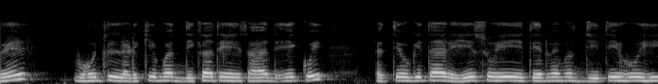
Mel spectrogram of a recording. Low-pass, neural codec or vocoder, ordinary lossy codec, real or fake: none; none; none; real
